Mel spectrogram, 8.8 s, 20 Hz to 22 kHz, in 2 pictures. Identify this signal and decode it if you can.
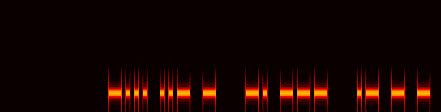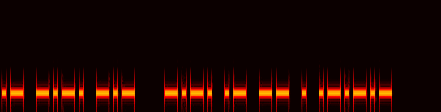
Morse code, heard as a keyed tone, about 28 wpm, 700 Hz. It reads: BUT NO ATTACK CAME.
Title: Sentences from Top 1500 Words 28wpm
